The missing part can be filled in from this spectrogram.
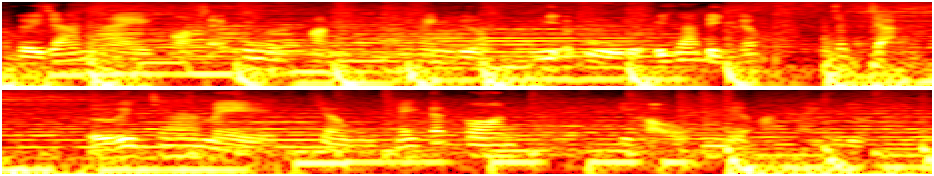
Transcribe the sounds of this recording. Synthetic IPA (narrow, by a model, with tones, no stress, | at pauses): t̪ʰəː˨˩jzaː˧nːa˨˩jkɔ̰˧˩nsɛ̰˧˥xi˧ɗo̰˧˨˩hwaː˨˩nʰ˨˩˧t̪ʰa˨˩jŋ̟ɗɨ˨˩ək̚ːŋḭ˧əvu˨˩ɗo˨˦jvəː˨˦jzaː˧ɗï˨˩ŋ̟ɗə˨˦wŋ͡m | t͡ɕa˦˥k̚t͡ɕa̰˧˥nɗo˨˩jvəː˨˦jt͡ɕaː˧mɛ̰˧˩t͡ɕə˨˩wŋ͡mhʰa˨˦jkaː˦˥kːɔ˧n | t̪ʰi˨˩hɔ̰˧˨xə˧wŋ͡mt̪ʰe˧˩hwaː˨˩nt̪ʰa˨˩jŋ̟ɗɨ˨˩ək̚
